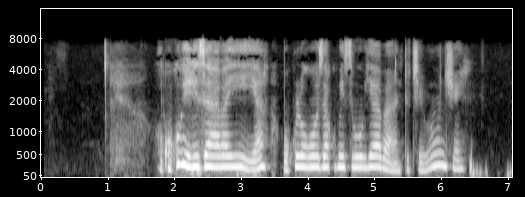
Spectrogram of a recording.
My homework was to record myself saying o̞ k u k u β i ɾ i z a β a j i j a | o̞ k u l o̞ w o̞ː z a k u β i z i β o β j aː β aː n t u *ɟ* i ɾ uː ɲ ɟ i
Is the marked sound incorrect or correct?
incorrect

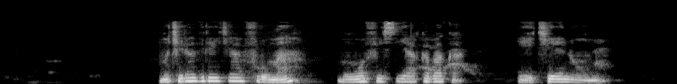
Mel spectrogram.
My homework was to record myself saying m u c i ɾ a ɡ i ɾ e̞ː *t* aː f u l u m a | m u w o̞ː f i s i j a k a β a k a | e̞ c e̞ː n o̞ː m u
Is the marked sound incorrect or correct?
incorrect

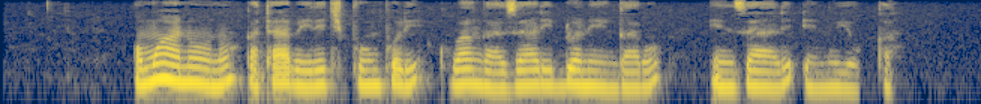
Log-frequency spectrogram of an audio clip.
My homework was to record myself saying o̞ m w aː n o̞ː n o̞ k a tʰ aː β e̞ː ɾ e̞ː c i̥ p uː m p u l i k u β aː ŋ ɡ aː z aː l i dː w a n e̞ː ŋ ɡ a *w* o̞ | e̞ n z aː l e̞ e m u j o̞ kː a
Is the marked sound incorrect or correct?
incorrect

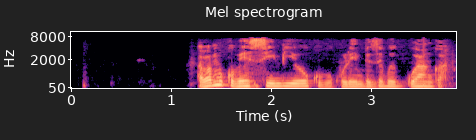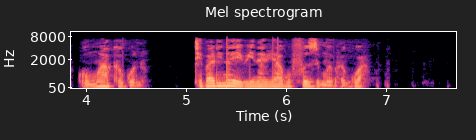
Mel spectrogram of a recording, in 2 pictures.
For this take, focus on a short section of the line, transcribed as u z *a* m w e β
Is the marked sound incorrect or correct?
incorrect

